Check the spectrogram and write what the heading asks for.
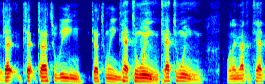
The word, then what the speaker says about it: Tatooine: Tatooine. Tatooine. When I got to Tatooine and I got to the Tatooine. Yeah, Tattooing, like tattooing your Tatooine.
